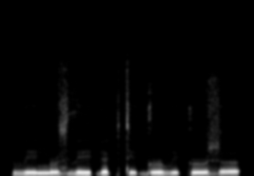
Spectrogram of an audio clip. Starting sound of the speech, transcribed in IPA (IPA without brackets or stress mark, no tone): β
